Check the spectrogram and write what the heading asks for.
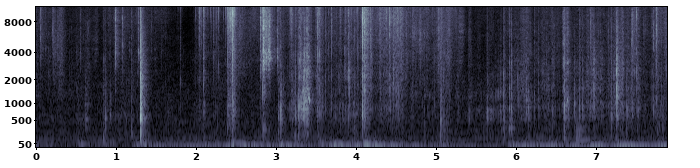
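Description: Plastic shrink wrap being torn and crinkled off a sealed trading-card box, in irregular crackles, with one sharp click about a second in.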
